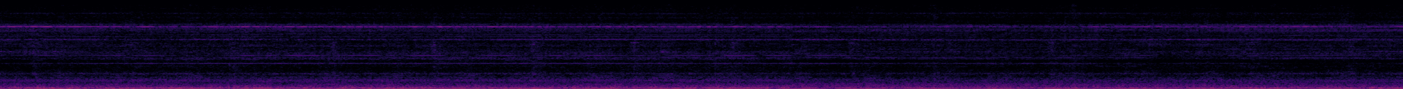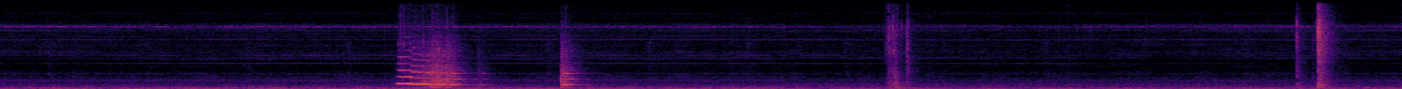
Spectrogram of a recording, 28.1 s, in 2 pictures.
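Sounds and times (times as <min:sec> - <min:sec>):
wooden chair scraping floor: 0:18.0 - 0:19.0, 0:19.6 - 0:20.0.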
